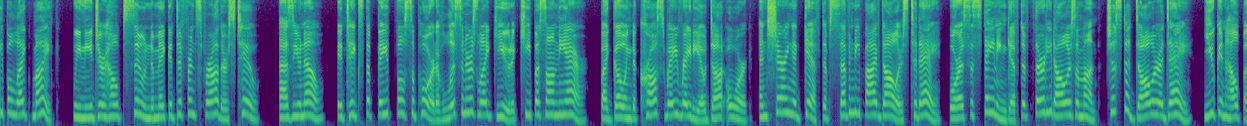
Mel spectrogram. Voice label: radio; crossway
